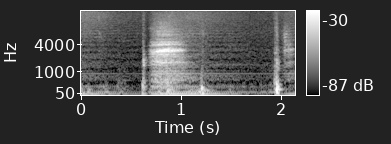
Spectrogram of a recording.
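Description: Near silence, with one faint, short breath a little under a second in.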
